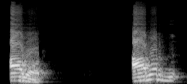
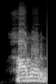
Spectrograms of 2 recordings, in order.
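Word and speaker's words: hour: दूसरा आवर आवर होता है। हावर नहीं होता है। एच साइलेंट हो जाता है।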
